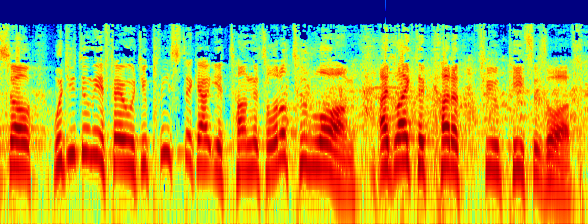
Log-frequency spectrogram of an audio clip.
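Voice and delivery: fast gleeful retelling with laughter; laughing punchline. Retold or imitated. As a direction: deliver the pastor's zinger while cracking up. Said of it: "He says".

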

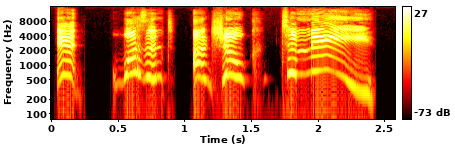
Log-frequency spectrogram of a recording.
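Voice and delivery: very high, tiny indignant mouse; shouting mouse. A narrator's reading. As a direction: protest in a squeaky, high mouse voice. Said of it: "shouted the mouse".

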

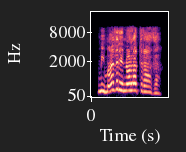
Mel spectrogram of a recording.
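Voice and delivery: ordinary delivery, nothing marked

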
